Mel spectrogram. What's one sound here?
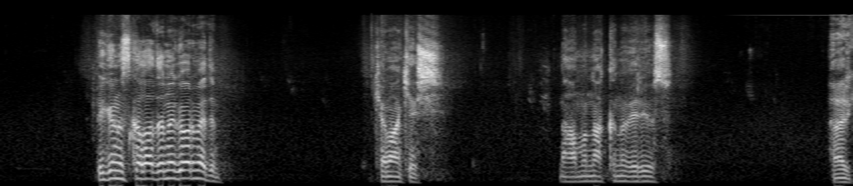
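A man speaks in a low, firm voice close by.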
